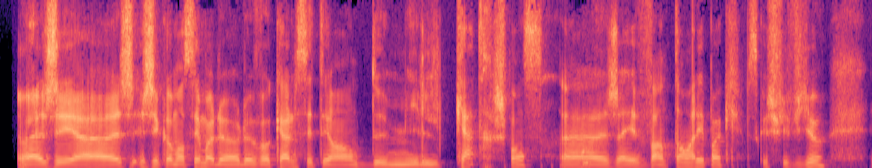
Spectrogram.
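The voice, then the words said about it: French-from-France accent. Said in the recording (French): “comme ça peut s'entendre à mon, à mon accent, je, je viens pas de Montréal ... je, viens de France”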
